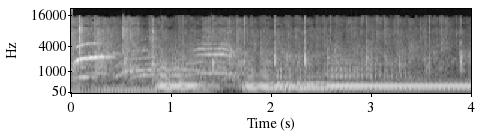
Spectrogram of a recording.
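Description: Live rock band through a phone microphone: high sliding squeals in the first second, then the band comes in on a loud distorted chord, cuts briefly, and hits held chords again, with drums and cymbals underneath.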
